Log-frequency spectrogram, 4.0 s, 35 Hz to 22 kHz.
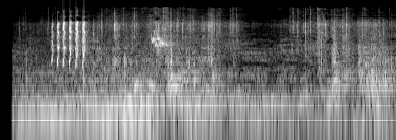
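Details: Pet budgerigars, recorded on 9 June, give a quick burst of sharp, rasping chirps, then a brief squeaky note, over a steady low hum.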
